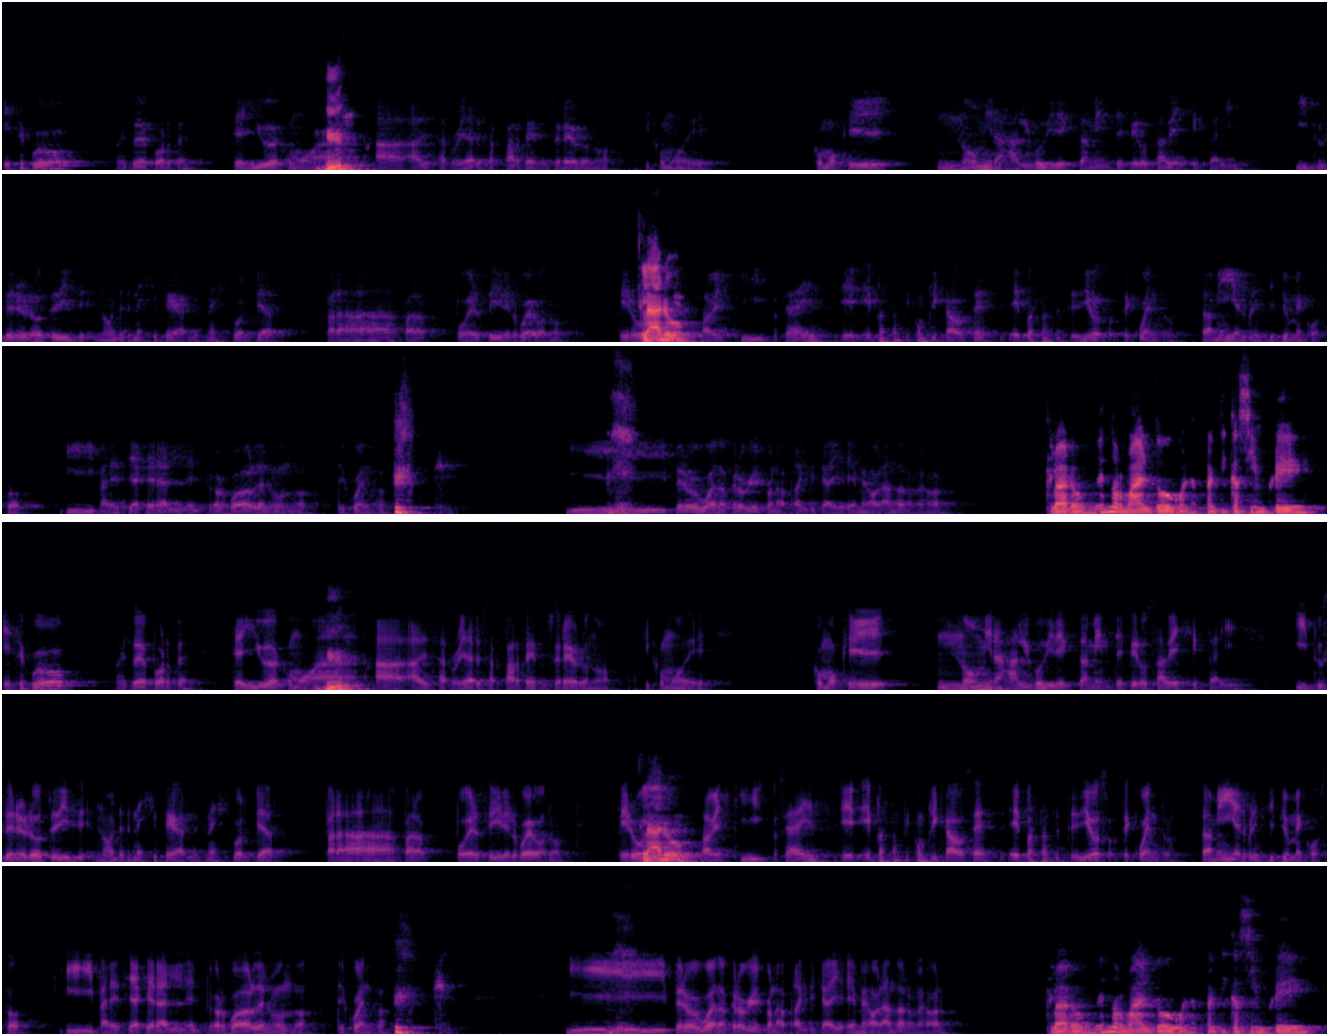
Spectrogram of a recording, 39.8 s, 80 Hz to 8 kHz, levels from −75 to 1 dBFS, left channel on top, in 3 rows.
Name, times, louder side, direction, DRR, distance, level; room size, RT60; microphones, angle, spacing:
voice 1, 0.0-0.6 1.1-6.1 6.4-7.3 8.1-8.8 9.3-12.6 12.9-16.0 16.5-17.5 17.8-19.1 19.4-19.7 20.2-26.7 27.1-29.6 29.8-30.4 30.8-31.8 32.1-36.0, right 3 dB, 85° right, 8 dB, 1.4 m, -44 dB
voice 2, 3.2-3.5 19.6-20.1 30.4-30.6 32.5-32.8 36.9-39.6, left 3 dB, 55° left, 12 dB, 0.9 m, -28 dB
11.0 x 9.6 x 6.7 m, 0.93 s
head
